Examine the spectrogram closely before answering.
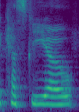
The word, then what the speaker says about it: Castillo: Linda Castillo, welcome, welcome, welcome. And am I pronouncing your last name correctly?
